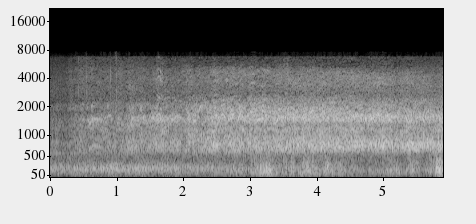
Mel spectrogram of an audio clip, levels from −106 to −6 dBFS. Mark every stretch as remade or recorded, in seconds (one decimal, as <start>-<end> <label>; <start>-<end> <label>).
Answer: 0.0-0.5 recorded; 0.5-1.5 remade; 1.5-4.6 recorded; 4.6-5.9 remade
